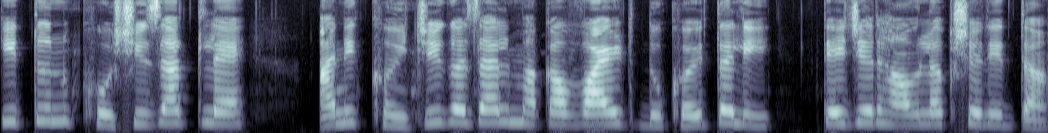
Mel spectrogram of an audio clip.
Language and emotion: Goan Konkani, neutral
